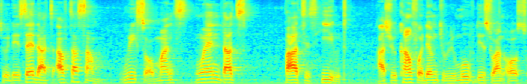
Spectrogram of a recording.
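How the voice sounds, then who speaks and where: Light background noise underlies a man's somewhat breathy voice at a fairly low pitch. He speaks at a moderate pace with fairly even intonation. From Ghana, Ashanti region. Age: 40s. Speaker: pastor. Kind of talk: testimony. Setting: studio. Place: studio.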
